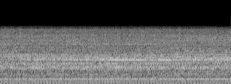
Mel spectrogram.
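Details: Fiat Palio Adventure left idling to check battery charging: smooth constant idle with an even beat and a light steady whine, no misses or knocks; healthy running engine.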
